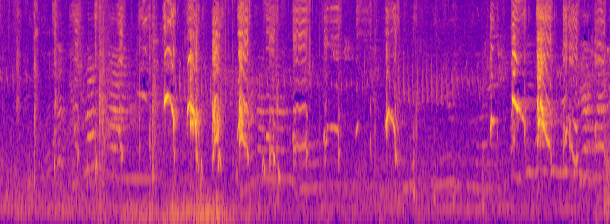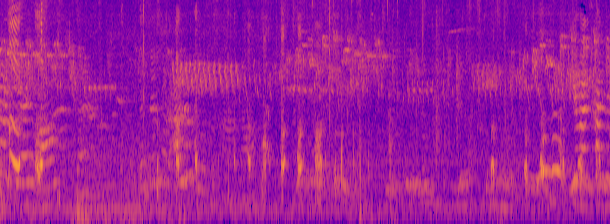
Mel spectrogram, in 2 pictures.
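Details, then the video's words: Labrador Retriever puppies from Herzhorn with their mother Pinja, giving a busy run of high, squeaky whimpers and yelps in dense bursts, with human speech between them and quieter stretches toward the end. "Pinja und Ihre labrador welpen babys aus Herzhorn"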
